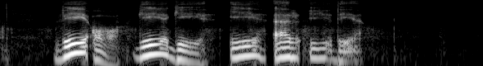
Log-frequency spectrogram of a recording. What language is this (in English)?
Swedish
